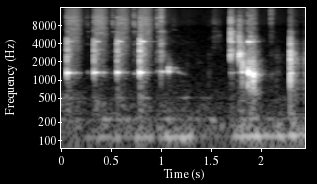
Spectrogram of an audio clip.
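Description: Perfume atomizer on a bottle of Miss Dior Rose Essence being sprayed in quick short puffs: four brief hisses about a quarter second apart, then another spray near the end.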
